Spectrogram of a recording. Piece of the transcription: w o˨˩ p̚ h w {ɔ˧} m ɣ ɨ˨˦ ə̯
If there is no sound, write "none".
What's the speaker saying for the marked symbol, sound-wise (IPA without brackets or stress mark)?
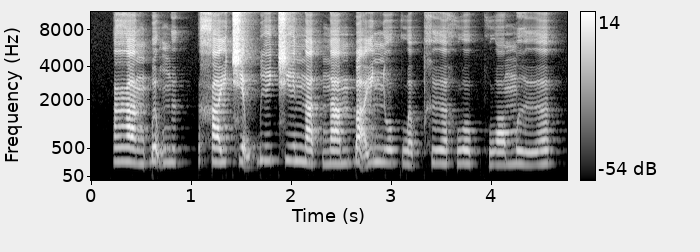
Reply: ɔ˨˦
